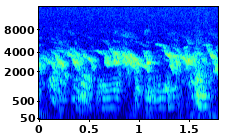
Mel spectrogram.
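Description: An old broody hen sitting on her nest clucks in a run of low, drawn-out, grumbling calls close to the listener, several overlapping notes with no talking.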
